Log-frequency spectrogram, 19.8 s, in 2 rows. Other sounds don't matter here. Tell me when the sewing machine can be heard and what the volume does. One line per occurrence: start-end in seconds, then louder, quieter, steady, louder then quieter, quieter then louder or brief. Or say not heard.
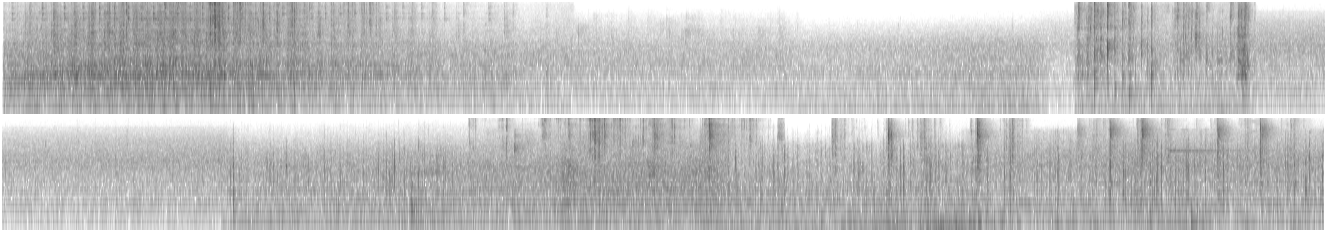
0.0-4.3 quieter.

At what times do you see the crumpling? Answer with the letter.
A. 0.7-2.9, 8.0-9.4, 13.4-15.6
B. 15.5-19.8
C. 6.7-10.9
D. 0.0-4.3
A.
